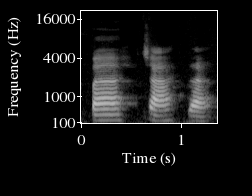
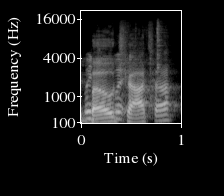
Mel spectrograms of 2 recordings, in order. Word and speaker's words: bachata: Bachata. Pocahontas? Yeah, Pocahontas. No, I'm just kidding. Bo-chata? No, it's bachata.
